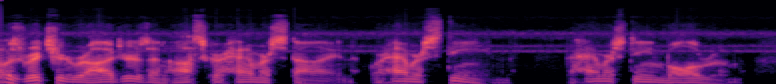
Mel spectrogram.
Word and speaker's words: Hammerstein: Mila says she always pronounced it Steen. I think that's right, Hammerstein.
